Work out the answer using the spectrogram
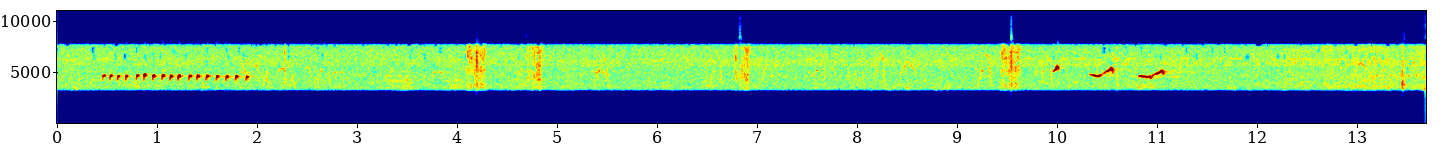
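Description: Indian bush lark giving a quick, high trill of about a dozen evenly spaced notes, then a few thin, high chirps after a pause. The background is otherwise quiet.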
